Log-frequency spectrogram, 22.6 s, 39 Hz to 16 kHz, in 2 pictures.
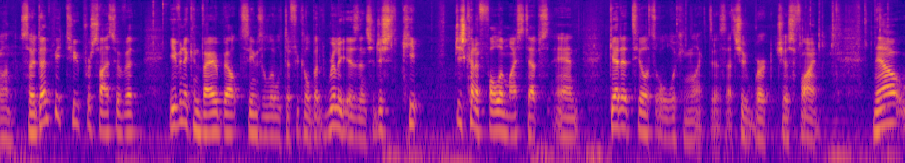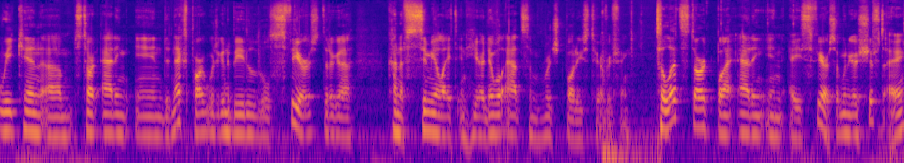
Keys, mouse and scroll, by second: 1.9 click, 4.9 alt+a, 8.2 scroll down 1, 8.4 middle click, 10.3 space, 11.0 KP_0, 13.4-14.1 scroll up 1, 14.1-16.5 scroll up 1, 19.5 middle click, 20.3 scroll down 1, 20.9 middle click, 21.3-22.0 scroll up 1, 22.0-22.4 scroll up 2, 22.4 shift+a.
